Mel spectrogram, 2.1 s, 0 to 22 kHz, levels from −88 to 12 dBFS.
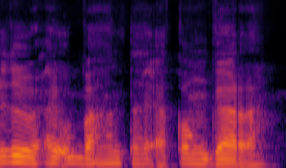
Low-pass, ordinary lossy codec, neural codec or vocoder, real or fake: none; none; vocoder, 44.1 kHz, 128 mel bands, Pupu-Vocoder; fake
